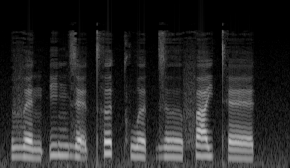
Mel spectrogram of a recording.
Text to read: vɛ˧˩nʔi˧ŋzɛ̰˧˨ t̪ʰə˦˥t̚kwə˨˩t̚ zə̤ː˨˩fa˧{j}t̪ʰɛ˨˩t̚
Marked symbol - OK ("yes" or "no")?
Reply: yes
